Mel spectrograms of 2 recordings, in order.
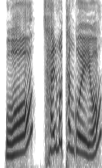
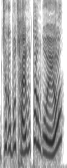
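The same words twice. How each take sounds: First: Loud, incredulous first word; indignant echo. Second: Mildly defensive question; a touch of indignant innocence; wounded protest. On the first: Mother-in-law repeating daughter-in-law's question, indignant. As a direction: throw the question back angrily. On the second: Daughter-in-law questioning angry mother-in-law, mildly defensive. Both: Acted.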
